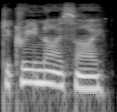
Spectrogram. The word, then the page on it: decree nisi: British English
